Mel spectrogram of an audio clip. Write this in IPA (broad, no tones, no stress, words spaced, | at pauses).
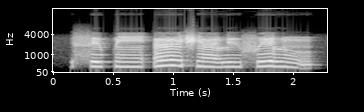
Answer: sɘpẽːʔə̃ːʃə̃ː lɨfɘlũ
